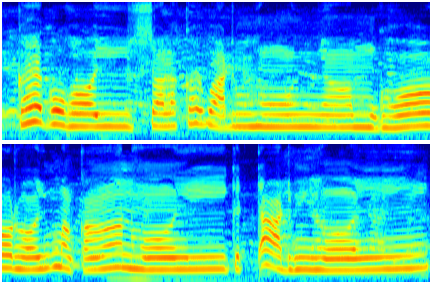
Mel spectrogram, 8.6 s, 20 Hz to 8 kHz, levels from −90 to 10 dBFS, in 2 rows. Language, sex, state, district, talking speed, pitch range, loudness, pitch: Bajjika, female, Bihar, Vaishali, 70 wpm, 215-240 Hz, -18 LUFS, 225 Hz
